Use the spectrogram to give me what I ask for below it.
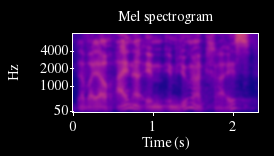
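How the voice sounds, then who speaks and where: A low-voiced man gives a sermon in a relaxed, conversational manner, leaning hard on key words. His voice rings out in a church hall with a long reverb trailing after each phrase. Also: moderate pace. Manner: conversational preaching, emphatic with rising stresses. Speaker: pastor.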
